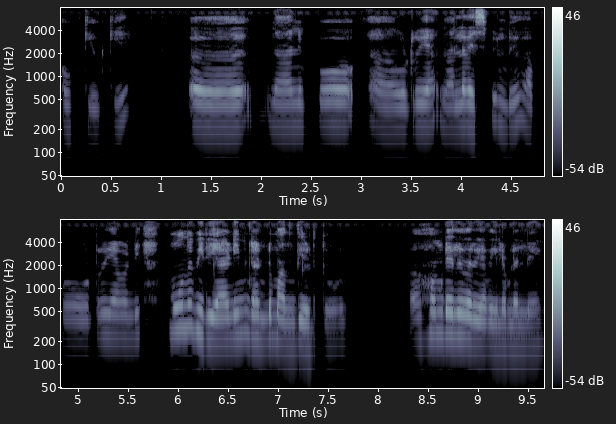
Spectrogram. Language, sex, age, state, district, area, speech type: Malayalam, female, 18-30, Kerala, Kozhikode, urban, spontaneous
